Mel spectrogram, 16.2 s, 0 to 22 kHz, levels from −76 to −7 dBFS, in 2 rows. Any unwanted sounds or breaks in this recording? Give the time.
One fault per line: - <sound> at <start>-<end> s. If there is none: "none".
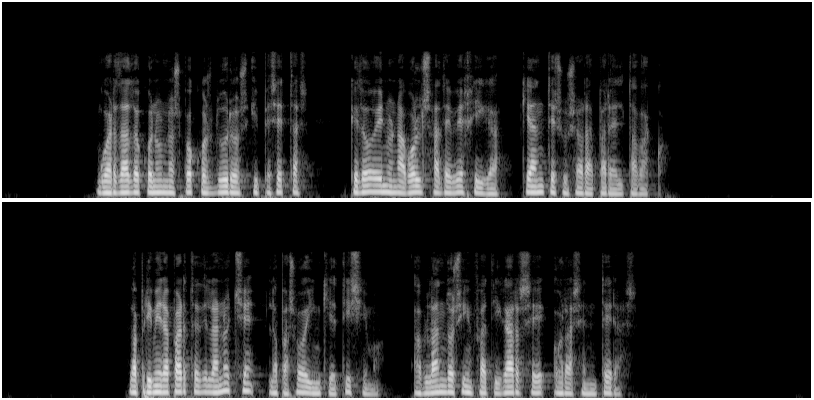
none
